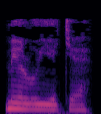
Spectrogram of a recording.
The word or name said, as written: miluji te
